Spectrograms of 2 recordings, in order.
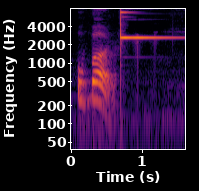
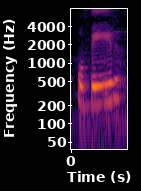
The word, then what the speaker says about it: Uber: the vehicles for hiring it's uber uber it's not ober it's uber the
